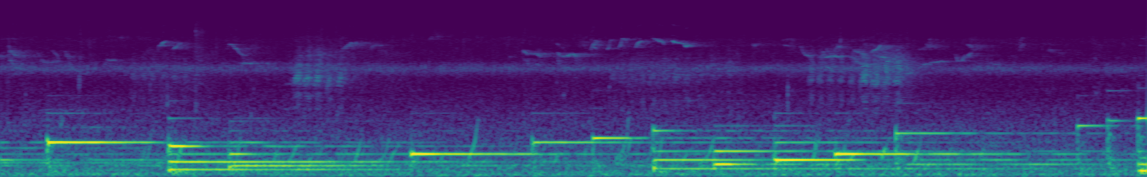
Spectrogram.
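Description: Slow, soft piano music: single notes and chords struck every half second to a second and left to ring and fade. Beneath it runs a steady hiss of flowing water.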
